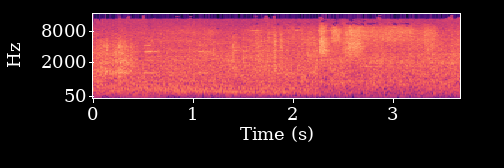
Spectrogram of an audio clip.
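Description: A heavy diesel engine of the vehicle Rhino rumbles steadily and loudly, with bursts of air brake hiss rising over it partway through; no one speaks.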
